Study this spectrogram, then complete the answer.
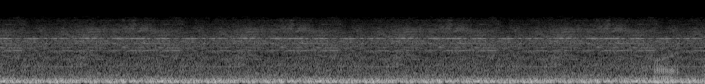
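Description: Airplane engine in the flight game Extreme Landings, a steady, even roar held at one level throughout with no breaks.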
